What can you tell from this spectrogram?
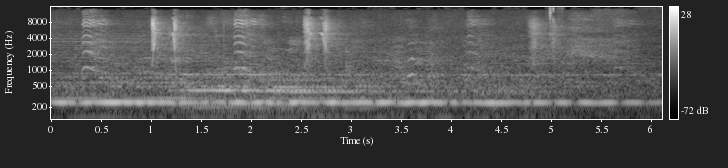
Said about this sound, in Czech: Teď jste slyšeli projít pískací boty, které byly součástí jedné z modních kolekcí, které se představily minulý týden v Praze v divadle X10 v eh, Dupu v podzemním prostoru na Pražské národní třídě.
